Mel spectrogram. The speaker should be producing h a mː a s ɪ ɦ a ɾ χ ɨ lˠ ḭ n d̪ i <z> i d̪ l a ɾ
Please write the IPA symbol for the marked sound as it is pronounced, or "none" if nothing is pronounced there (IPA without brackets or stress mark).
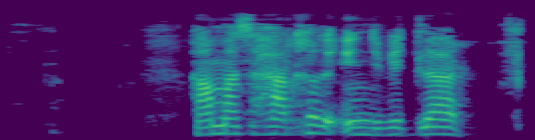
v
